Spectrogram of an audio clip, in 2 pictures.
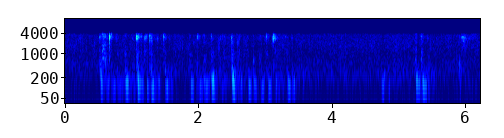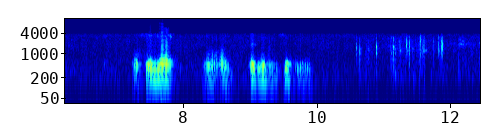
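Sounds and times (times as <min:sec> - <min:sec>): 
typing on a computer keyboard: 0:00.5 - 0:03.5, 0:05.2 - 0:05.5
speech: 0:07.4 - 0:10.0.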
